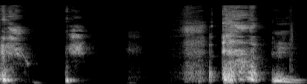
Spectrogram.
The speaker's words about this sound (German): Oh, das war mein morgendlicher Raucherhusten, Entschuldigung.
